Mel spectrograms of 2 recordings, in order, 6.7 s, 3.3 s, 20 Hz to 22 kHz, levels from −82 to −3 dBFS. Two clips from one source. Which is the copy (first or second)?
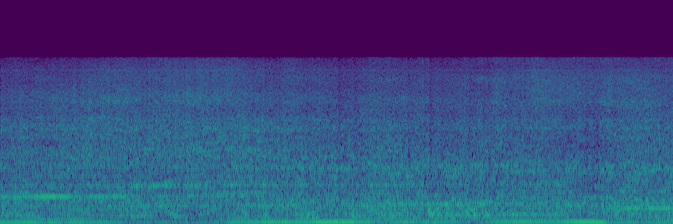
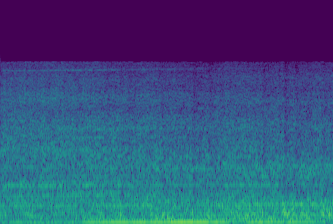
first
